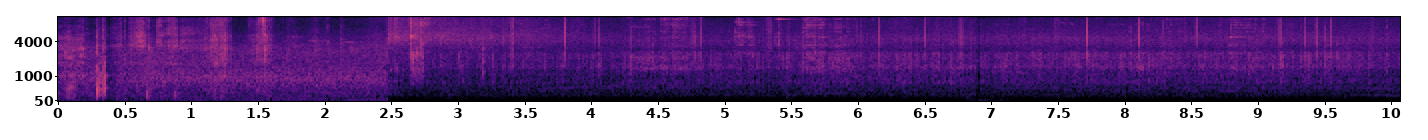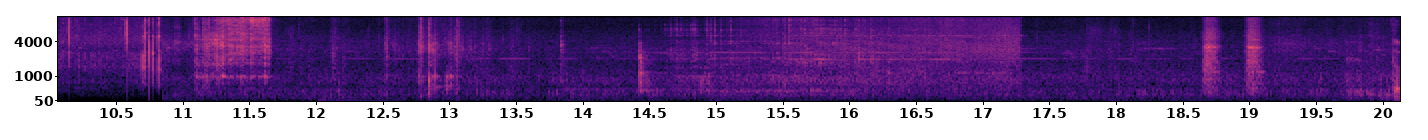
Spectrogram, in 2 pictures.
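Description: A wooden board knocked into place over the mouth of a concrete pizza oven, then faint scattered clicks, a louder scrape about eleven seconds in, and a few scattered knocks.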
